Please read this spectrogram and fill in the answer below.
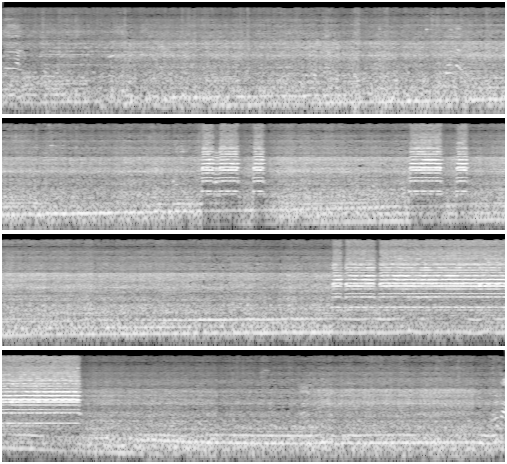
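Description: Bus engine running at highway speed with road noise, heard from a moving bus at night. A loud single-pitched bus horn sounds in short blasts about ten and fourteen seconds in, then one long blast of about four seconds just past the middle.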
